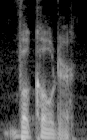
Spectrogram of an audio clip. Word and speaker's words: vocoder: And 6 out of the 9 they're just like nonstop vocoder.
